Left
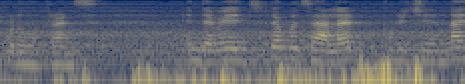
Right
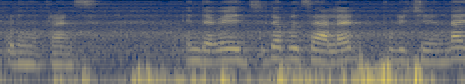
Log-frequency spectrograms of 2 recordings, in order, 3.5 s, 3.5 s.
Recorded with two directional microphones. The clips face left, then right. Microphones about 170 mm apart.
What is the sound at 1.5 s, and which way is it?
A woman's voice, 15° right (ahead or behind).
